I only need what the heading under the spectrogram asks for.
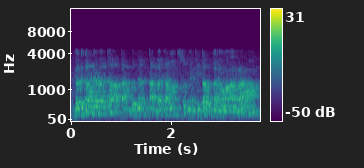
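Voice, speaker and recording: A man with a Malaysian Malay accent preaching a sermon, animated, swinging between high exclamations and low asides. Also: fast talker, a little hiss or hum. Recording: tinny, far-off, echoey hall recording.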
